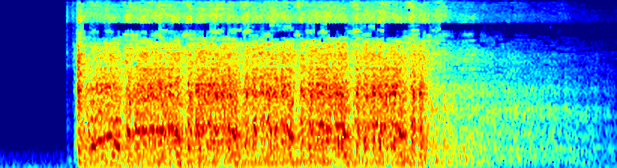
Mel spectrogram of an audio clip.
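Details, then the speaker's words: Shovelhead after top-end rebuild, compression test with throttle wide open, plugs out: even starter cranking with a light, uneven beat; zero compression on rear cylinder (stopped working on test ride despite good spark and pushrod adjustment), front a bit low. "That's not good really. But it's got compression on the front cylinder but not on the rear."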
